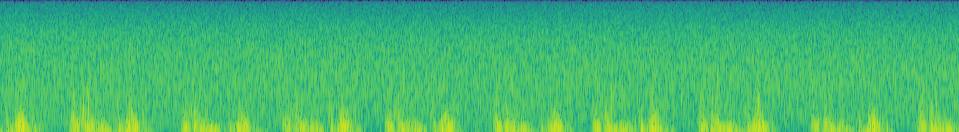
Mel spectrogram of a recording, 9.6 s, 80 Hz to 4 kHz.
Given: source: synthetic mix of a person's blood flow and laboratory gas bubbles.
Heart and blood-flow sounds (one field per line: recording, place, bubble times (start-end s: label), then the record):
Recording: Doppler ultrasound of blood flow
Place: precordium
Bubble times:
no bubbles
From the record:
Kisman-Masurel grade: 000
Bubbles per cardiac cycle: 0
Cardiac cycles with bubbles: 0%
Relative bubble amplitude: no bubbles discernible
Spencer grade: 0 (complete lack of bubble signals)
